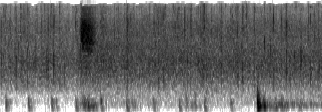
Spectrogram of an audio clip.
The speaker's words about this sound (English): Okay, I think that's all we have time for, unfortunately, but let's give Dr. Hyde another big round of applause.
